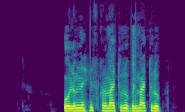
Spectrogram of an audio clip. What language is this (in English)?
Uzbek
